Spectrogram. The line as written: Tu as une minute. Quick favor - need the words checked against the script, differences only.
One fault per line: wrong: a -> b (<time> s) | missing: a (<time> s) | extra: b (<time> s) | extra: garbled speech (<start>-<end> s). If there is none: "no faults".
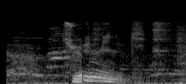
missing: as (0.8 s)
